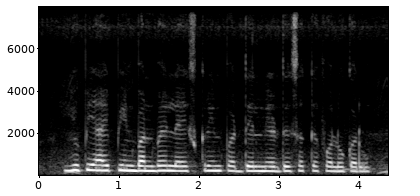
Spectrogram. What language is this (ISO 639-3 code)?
mai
